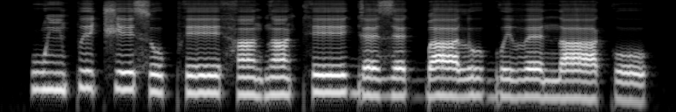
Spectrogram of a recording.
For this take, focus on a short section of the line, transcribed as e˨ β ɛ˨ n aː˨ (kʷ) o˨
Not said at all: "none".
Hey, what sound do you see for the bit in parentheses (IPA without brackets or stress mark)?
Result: k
